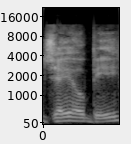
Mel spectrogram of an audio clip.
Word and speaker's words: Job: most loyal subject job which is actually spelled j-o-b for job but we pronounce it job no idea they don't put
